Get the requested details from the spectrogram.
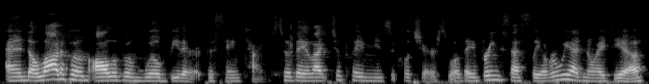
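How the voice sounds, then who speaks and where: Middle-aged woman, podcast co-host, lowish voice, casual chat, animated storytelling, quoted lines in a higher voice. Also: quick pace, highs cut off.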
